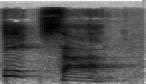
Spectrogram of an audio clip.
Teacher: donde notamos que el acento está en ti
